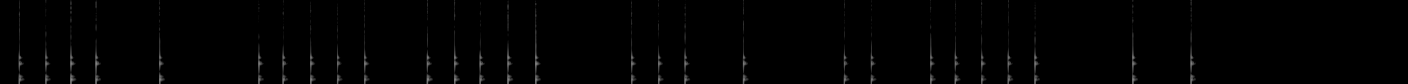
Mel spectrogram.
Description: Tap code, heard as knocks on wood, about 4 knocks a second. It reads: QZLJA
